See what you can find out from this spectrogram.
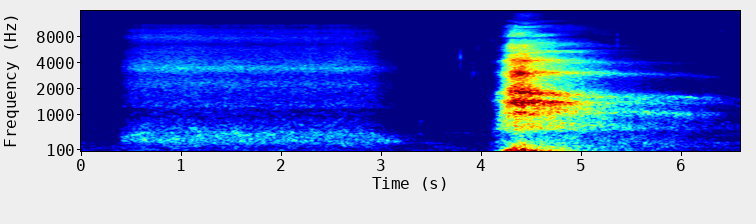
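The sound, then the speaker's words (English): A slow, steady inhale lasting about three seconds, a brief pause, then a louder, fuller sighing exhale that trails off. No talking, just a long deep breath. “So let's take another long, long, long deep breath into that space inside of yourself where you are just the way you are, where you don't have to be happier and you also don't have to be any less happy than you are right now.”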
